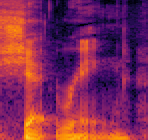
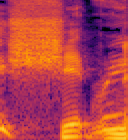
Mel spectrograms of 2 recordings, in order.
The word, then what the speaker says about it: Shetring: Did you say shit ring? – No, I did not. I knew you were going to say that. It's spelt Shet. Shet is an E and not I, ring. And it's all one word, Shetring.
